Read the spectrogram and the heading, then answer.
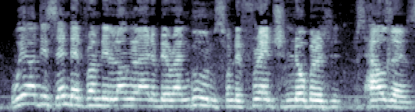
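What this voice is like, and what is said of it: Put-on accent. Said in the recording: “How come he has an accent now?”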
